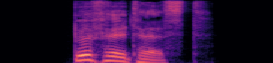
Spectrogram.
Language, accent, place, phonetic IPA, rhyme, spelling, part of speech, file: German, Germany, Berlin, [ˈbʏfl̩təst], -ʏfl̩təst, büffeltest, verb, De-büffeltest.ogg
- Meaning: inflection of büffeln: 1. second-person singular preterite 2. second-person singular subjunctive II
